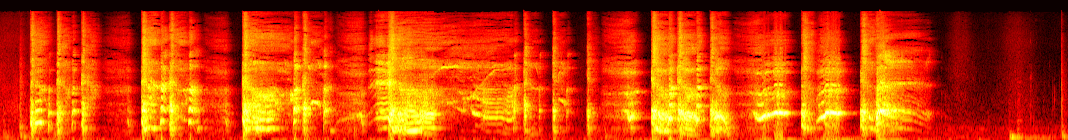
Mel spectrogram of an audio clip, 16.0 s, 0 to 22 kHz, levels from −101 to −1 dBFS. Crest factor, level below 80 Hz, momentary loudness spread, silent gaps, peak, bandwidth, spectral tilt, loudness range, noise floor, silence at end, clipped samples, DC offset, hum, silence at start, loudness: 16 dB; -50 dBFS; 19 LU; none; 0 dBFS; 16.5 kHz; -3 dB/octave; 6 LU; -62 dBFS; 0.8 s; under 0.1%; under 0.1%; none; 0.3 s; -15 LUFS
